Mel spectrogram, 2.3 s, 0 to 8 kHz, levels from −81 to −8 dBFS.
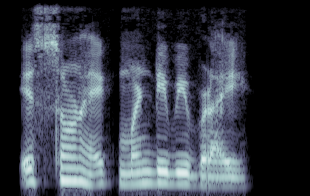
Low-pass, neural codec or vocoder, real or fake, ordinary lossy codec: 7.2 kHz; none; real; Opus, 64 kbps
